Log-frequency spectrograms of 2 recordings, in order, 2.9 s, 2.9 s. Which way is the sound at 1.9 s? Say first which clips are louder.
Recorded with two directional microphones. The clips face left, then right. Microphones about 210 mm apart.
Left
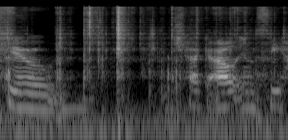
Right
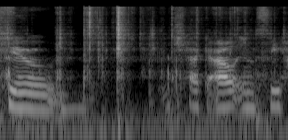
Even; 45° right (ahead or behind).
